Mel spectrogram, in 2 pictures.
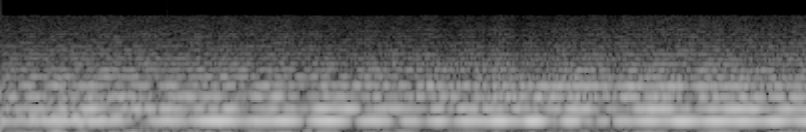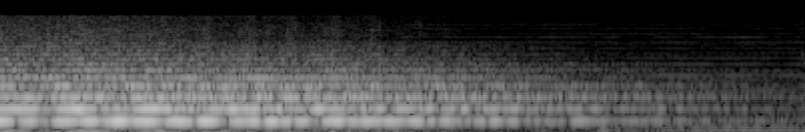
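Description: A war horn blown in one long, steady blast that fades away over the last two seconds.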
